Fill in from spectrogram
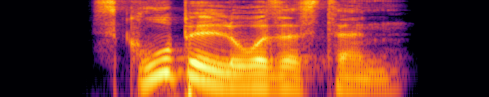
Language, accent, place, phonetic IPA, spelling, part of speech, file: German, Germany, Berlin, [ˈskʁuːpl̩ˌloːzəstn̩], skrupellosesten, adjective, De-skrupellosesten.ogg
- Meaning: 1. superlative degree of skrupellos 2. inflection of skrupellos: strong genitive masculine/neuter singular superlative degree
